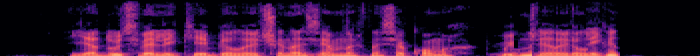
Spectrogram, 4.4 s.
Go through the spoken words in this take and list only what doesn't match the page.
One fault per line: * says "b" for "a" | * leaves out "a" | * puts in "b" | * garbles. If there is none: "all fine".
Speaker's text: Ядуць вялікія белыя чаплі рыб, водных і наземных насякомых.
* leaves out "чаплі рыб водных"
* garbles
